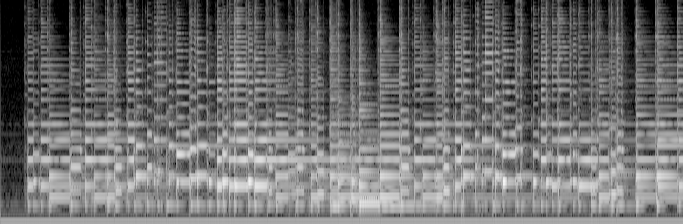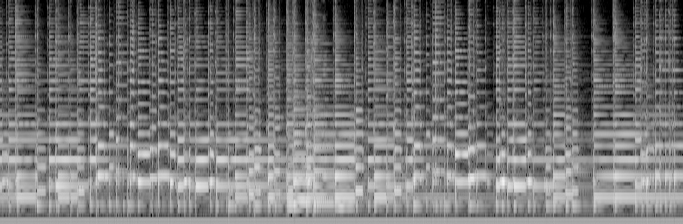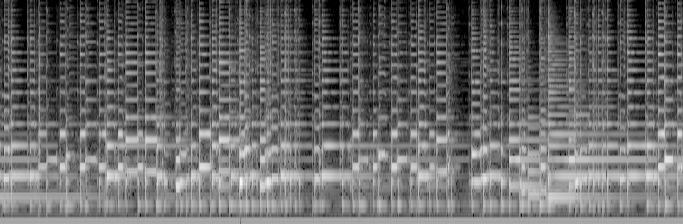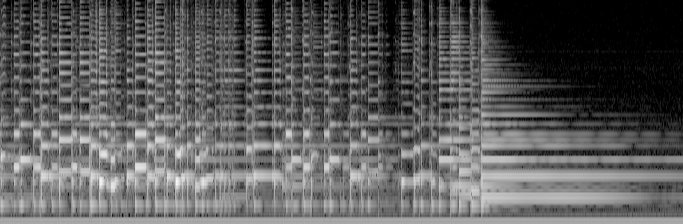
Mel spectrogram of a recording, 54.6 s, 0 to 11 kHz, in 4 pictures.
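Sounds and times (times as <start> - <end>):
mandolin playing a hornpipe: 0.5 - 54.6.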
